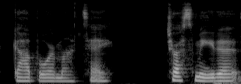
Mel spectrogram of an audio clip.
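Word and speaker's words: Gabor Maté: hard and it's intense I said his name wrong of course I said gabber mate and I was quickly corrected Gabor mate trust me to say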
